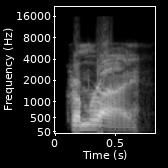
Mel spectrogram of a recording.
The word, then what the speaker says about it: Crumray: Let me just ask you, we pronounce your last name Crumray? Crumray. Crumray, okay. Sorry, Hey.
